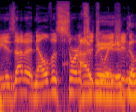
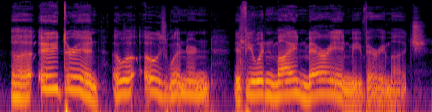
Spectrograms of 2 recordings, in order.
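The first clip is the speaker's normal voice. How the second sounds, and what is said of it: Imitates a movie character's voice. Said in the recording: “my Rocky imitation”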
